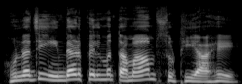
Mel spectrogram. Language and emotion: Sindhi, neutral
